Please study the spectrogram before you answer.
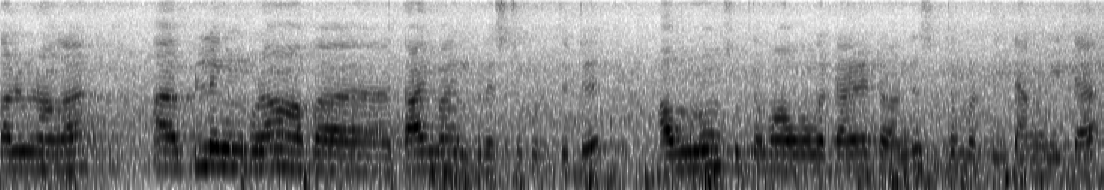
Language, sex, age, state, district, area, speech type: Tamil, female, 60+, Tamil Nadu, Perambalur, rural, spontaneous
